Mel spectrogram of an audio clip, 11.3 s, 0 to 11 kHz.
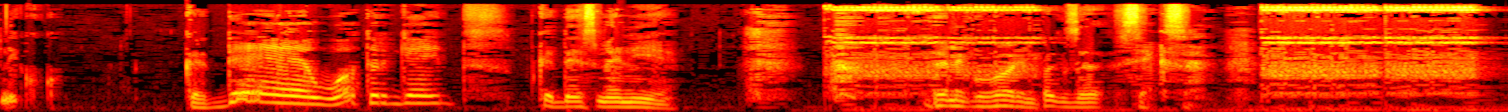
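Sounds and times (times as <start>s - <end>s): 
speech: 0.0s - 0.5s, 1.4s - 5.9s, 7.0s - 9.7s
telephone ringing with an electronic trill: 6.2s - 8.3s, 9.4s - 11.3s.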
